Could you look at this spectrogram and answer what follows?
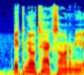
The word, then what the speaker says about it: Ichnotaxonomy: Number five, some of these things are touched on in what you just said, but Jeff Meldrum's paper, his Ichnotaxonomy of Giant Hominid Tracks in North America. Did I say that right? – Yeah. – Ichnotaxonomy? – I think you did.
